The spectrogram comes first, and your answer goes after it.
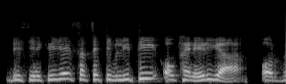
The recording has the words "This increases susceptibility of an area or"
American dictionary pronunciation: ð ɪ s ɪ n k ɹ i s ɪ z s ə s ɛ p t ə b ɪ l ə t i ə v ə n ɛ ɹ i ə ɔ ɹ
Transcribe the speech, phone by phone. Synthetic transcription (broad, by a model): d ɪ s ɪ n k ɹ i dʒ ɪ s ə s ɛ t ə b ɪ l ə t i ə p ə n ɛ ɹ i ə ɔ ɹ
